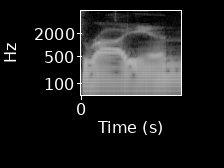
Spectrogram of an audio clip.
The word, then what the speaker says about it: Rainn: It does look like it's rain, but it's Ryan.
